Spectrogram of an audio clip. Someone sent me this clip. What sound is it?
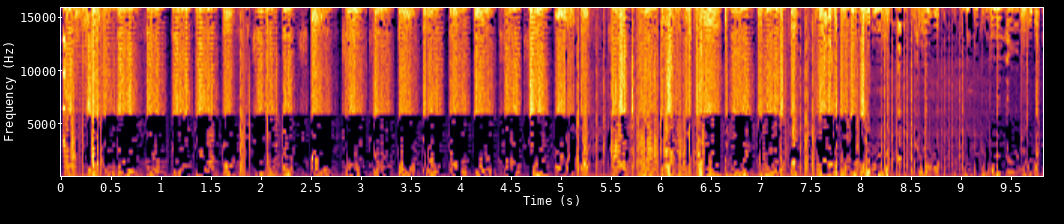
vtech circuit bend040
Produce by overdriving, short circuiting, bending and just messing up a v-tech speak and spell typed unit. Very fun easy to mangle with some really interesting results.
speak-and-spell, digital, noise, circuit-bending, micro, broken-toy, music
